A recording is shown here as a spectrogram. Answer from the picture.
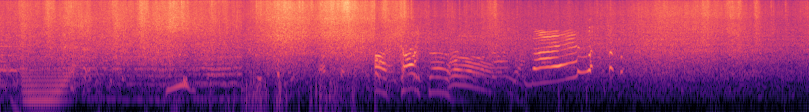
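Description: The aluminium-foil envelope of a homemade hot-air balloon rustling and crinkling with a steady, rushing, crackly noise as it collapses to the ground. Music stops about a second in, and a man cries "Oh, nein" and "nein" midway.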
